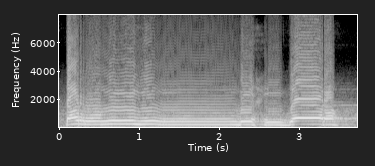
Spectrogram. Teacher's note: Jadi ketika him disamarkan, didorong suaranya ke rongga hidung. Dan huruf nun dan mim memang huruf yang dia sifatnya rongga hidung. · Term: ikhfa syafawi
